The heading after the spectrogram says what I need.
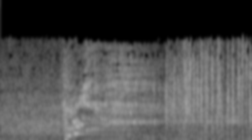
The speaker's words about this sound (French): Oh là là Oh merde Qu'est-ce qu'il y a Vous êtes malade en voiture Non, non, c'est parce que quand je suis content, je vomis. Et je suis hyper content. Je suis hyper content.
